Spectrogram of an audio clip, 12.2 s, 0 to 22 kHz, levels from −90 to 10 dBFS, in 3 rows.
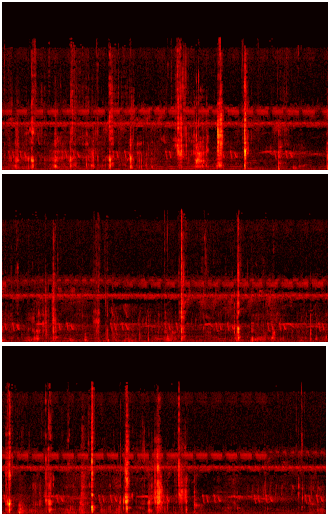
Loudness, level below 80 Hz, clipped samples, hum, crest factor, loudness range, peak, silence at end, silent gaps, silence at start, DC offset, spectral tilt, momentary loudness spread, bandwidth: -41 LUFS; -84 dBFS; under 0.1%; none; 32 dB; 10 LU; -12 dBFS; 0 s; none; 0 s; under 0.1%; 0.5 dB/octave; 19 LU; 17.5 kHz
